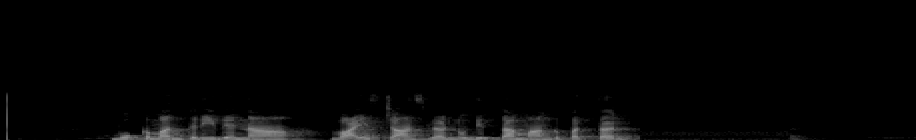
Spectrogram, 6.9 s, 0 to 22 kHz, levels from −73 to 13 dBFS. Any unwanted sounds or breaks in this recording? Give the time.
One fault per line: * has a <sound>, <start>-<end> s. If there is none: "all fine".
all fine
